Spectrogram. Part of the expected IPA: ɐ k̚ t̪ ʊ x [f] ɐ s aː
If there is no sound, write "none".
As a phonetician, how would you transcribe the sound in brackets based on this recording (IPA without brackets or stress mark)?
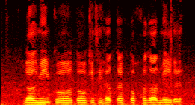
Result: f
